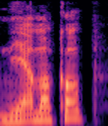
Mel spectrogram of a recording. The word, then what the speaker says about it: Nyamakop: Am I saying it right? Is it Nyamakop? Is that the way you say it? Yeah.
